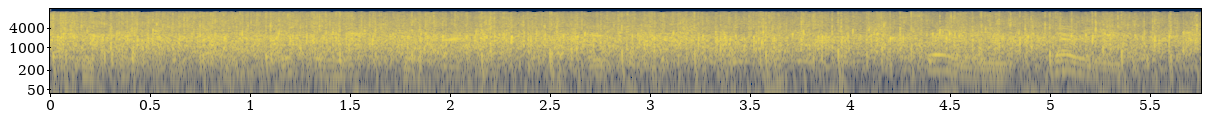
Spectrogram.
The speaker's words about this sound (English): You've not only got a round of applause.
